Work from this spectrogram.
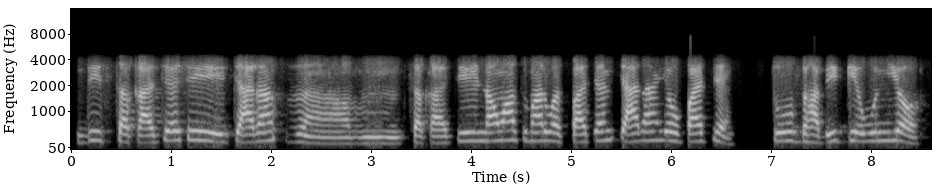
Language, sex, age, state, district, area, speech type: Goan Konkani, female, 45-60, Goa, Tiswadi, rural, conversation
